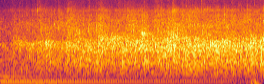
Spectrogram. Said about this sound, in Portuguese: Aplauda o Senhor, amém.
